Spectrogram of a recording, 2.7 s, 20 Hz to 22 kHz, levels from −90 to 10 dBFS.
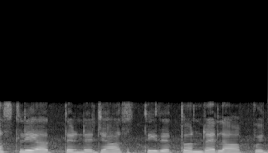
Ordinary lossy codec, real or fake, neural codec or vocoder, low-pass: none; fake; codec, 16 kHz, 16 kbps, FunCodec, trained on Chinese and English, 50 frames a second; 7.2 kHz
